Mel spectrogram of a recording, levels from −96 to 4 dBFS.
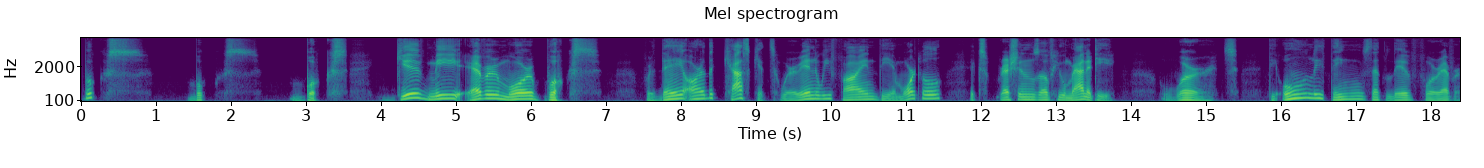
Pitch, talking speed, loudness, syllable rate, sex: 125 Hz, 85 wpm, -20 LUFS, 2.9 syllables/s, male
